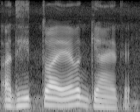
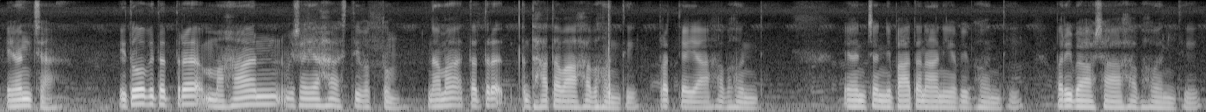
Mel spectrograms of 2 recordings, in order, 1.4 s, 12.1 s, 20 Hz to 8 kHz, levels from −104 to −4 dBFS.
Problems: background sounds at intervals, background conversations at intervals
